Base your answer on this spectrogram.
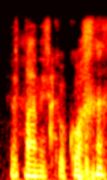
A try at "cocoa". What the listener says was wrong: So in English, we actually don't pronounce the A. So it's cocoa. Cocoa. Yeah, we pronounce it.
